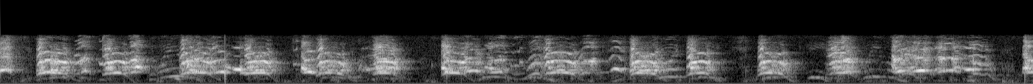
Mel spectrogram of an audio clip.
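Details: Beagle with Puggles answering the question "Who wants cheese?": excited, harsh barks and yips in uneven bursts, about one and a half per second, with the dogs' voices overlapping throughout.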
